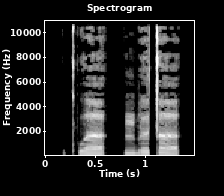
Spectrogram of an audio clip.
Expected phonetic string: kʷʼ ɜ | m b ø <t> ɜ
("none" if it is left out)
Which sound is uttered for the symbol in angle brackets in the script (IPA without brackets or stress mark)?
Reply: t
